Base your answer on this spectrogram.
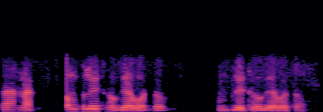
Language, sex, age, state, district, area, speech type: Hindi, male, 30-45, Rajasthan, Jodhpur, rural, conversation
